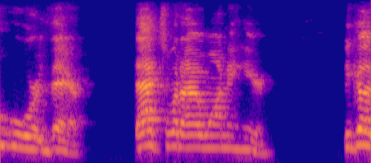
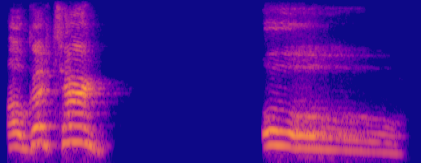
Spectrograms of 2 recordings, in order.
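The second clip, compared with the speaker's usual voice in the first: ordinary talk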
